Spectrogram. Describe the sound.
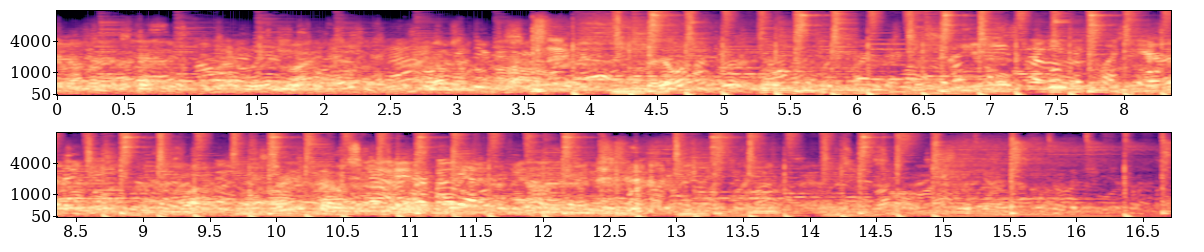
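A dense crowd of many voices chatters at once in a steady, loud hubbub at a party where people are dancing, with sharp clatters and thumps scattered throughout.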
